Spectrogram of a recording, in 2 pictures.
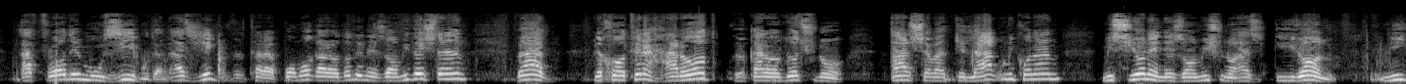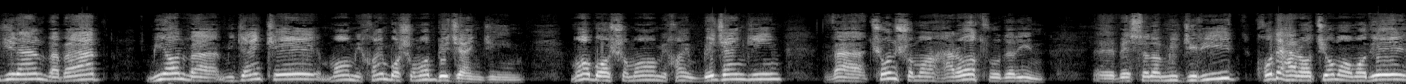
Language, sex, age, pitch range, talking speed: Persian, male, 50-69, 180-235 Hz, 125 wpm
